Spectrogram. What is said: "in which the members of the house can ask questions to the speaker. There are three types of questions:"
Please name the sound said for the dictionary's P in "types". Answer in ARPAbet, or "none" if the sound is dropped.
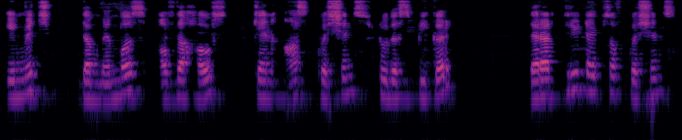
P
